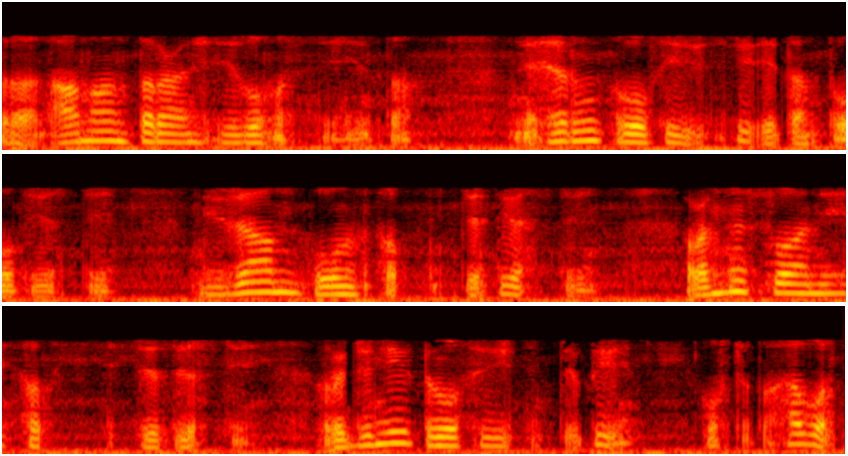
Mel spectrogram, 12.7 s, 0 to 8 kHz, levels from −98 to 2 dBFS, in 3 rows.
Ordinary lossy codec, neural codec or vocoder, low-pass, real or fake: AAC, 16 kbps; autoencoder, 22.05 kHz, a latent of 192 numbers a frame, VITS, trained on many speakers; 7.2 kHz; fake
